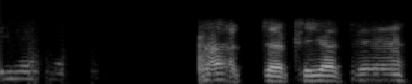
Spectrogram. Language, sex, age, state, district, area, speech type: Bengali, male, 60+, West Bengal, Hooghly, rural, conversation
